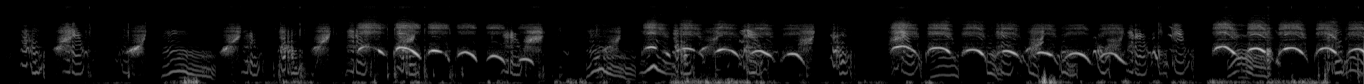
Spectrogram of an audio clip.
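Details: Iranian francolin (teetar), recorded 27 November 2023, gives bursts of harsh, arched notes, about three a second, in repeated phrases; a few human voices and laughter are heard faintly.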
